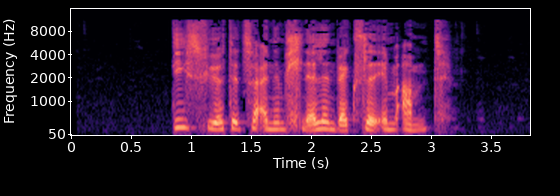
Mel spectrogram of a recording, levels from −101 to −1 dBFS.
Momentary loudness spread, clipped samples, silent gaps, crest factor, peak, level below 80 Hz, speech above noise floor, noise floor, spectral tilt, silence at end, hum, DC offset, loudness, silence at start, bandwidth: 9 LU; under 0.1%; none; 18 dB; -6 dBFS; -70 dBFS; 57 dB; -80 dBFS; -3 dB/octave; 0.7 s; none; under 0.1%; -22 LUFS; 0.85 s; 11.5 kHz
